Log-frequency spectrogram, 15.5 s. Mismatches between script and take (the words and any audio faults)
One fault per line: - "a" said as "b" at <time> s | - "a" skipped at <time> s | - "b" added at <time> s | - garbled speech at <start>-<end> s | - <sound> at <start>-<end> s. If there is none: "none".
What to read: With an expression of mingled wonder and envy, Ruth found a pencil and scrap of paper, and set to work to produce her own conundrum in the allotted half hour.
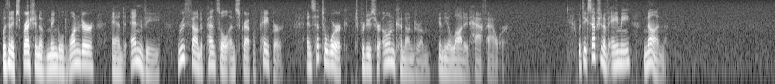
- "With the exception of Amy none" added at 11.6 s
